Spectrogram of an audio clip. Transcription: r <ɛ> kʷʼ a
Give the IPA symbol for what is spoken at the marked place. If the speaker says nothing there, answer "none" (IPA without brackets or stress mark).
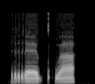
ɛ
